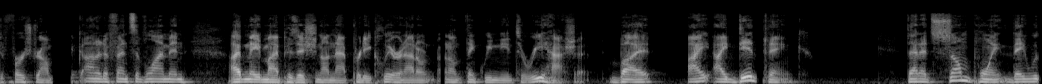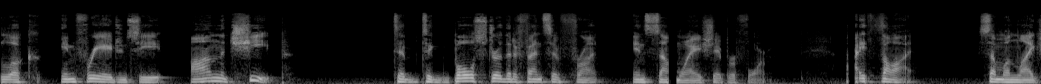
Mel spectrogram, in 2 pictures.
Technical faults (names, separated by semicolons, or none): low-delay AAC compression; AAC frame loss with muting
